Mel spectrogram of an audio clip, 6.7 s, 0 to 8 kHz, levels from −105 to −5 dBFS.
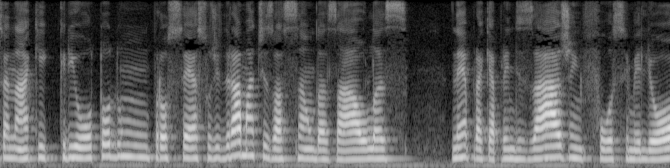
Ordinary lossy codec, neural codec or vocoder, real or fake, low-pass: none; none; real; none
